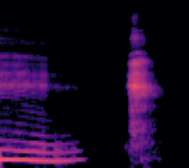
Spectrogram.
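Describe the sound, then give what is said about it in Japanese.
Deep nasal breathing: a long, slightly voiced breath fades out, and after a pause a shorter, airy, hissing breath follows. “そのまま鼻で思い切り深呼吸。吸って吐いて”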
